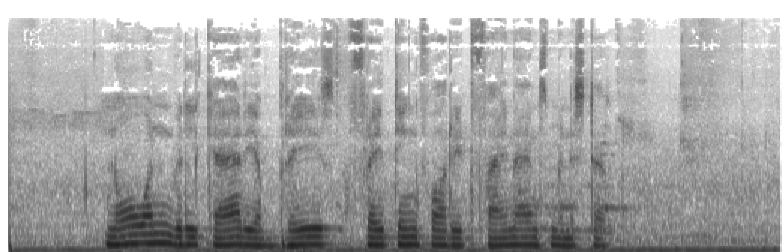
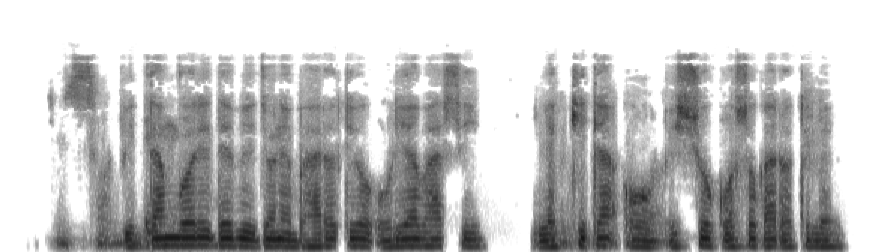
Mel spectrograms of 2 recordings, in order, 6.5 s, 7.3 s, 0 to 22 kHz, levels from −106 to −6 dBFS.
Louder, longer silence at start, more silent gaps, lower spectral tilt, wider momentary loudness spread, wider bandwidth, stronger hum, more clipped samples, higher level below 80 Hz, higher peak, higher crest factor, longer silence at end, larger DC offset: about the same, -25 LUFS vs -23 LUFS; second, 0.1 s vs 0.5 s; neither; first, -7 dB/octave vs -5.5 dB/octave; first, 18 LU vs 11 LU; first, 16 kHz vs 9.4 kHz; neither; neither; first, -38 dBFS vs -46 dBFS; second, -10 dBFS vs -6 dBFS; about the same, 16 dB vs 18 dB; second, 0 s vs 0.25 s; neither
